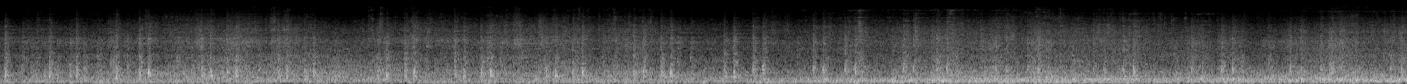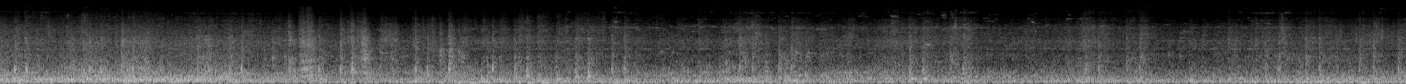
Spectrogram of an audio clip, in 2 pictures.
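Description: Freight train wagons rolling past close by: a steady rumble of steel wheels on rail, with repeated clacks as the wheels cross rail joints.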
